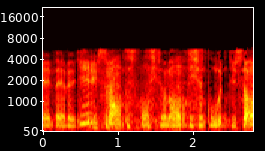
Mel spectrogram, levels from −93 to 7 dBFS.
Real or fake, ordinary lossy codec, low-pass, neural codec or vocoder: fake; AAC, 24 kbps; 5.4 kHz; autoencoder, 44.1 kHz, a latent of 192 numbers a frame, MeloTTS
